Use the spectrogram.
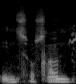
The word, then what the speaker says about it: Innocente: Innocente.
